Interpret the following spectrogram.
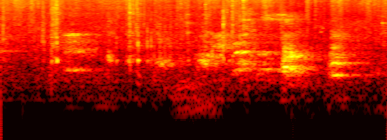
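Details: American Bully at a kennel in Romania: short, rough barks and yips scattered irregularly across four seconds, some overlapping, over a faint noisy background.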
